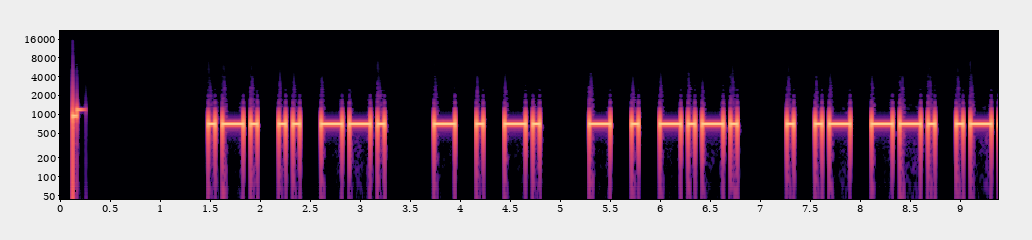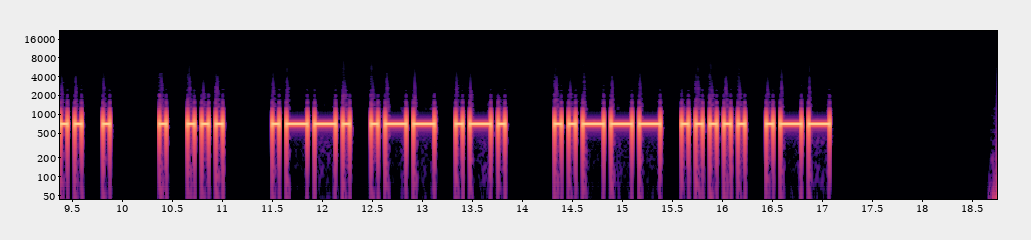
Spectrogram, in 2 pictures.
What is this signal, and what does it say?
Morse code, heard as a keyed tone, about 17 wpm, 700 Hz. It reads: RIG TEN TEC EAGLE ES PWR 25W
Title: Practice QSO - Exchange 2 - Info - 17wpm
